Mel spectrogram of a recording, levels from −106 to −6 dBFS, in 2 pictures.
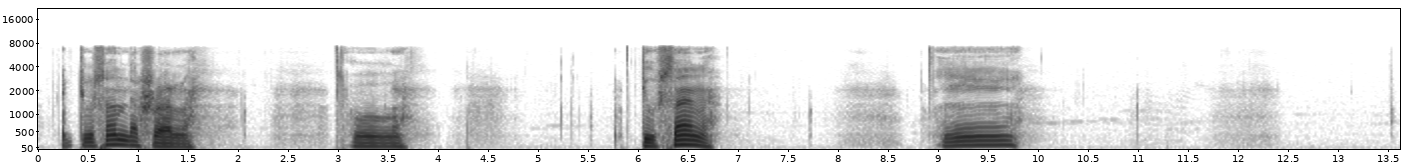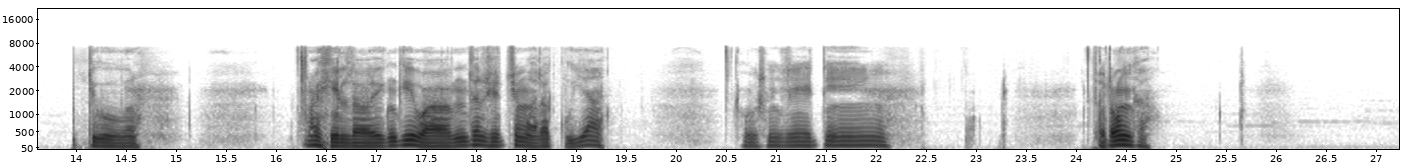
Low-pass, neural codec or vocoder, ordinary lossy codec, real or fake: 7.2 kHz; none; none; real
